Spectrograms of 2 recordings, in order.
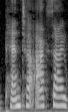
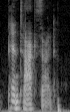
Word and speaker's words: pentoxide: want to point out sometimes when we have syllables that would bump up against each other instead of saying penta oxide we just go to pentoxide now the system is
